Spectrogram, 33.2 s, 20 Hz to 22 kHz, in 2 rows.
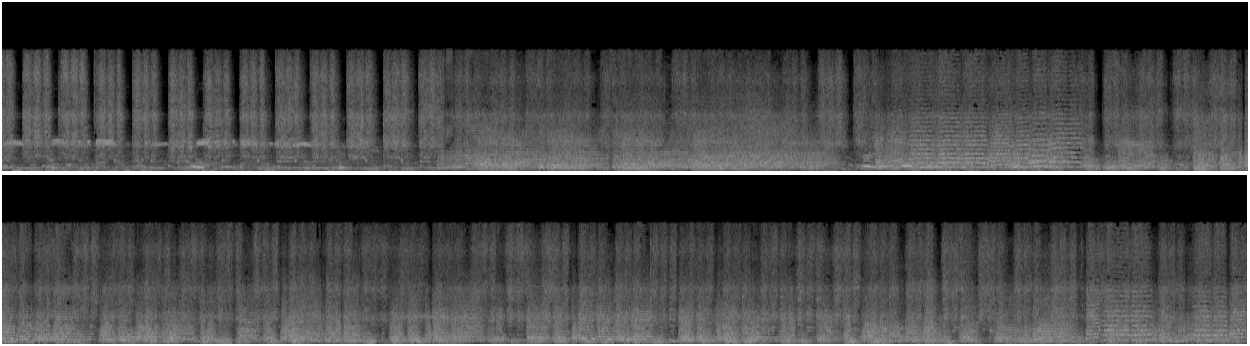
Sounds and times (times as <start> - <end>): Speech: 0.0 - 3.3, 10.8 - 15.4.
